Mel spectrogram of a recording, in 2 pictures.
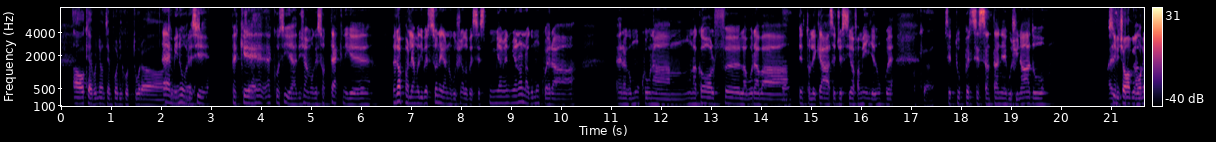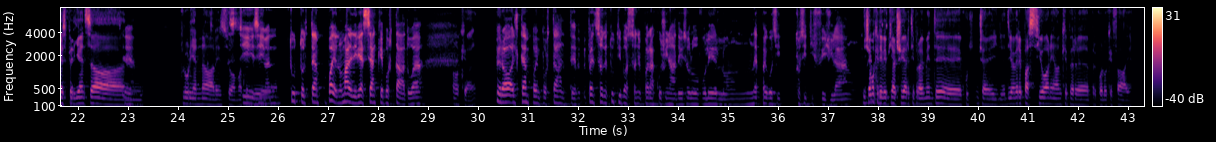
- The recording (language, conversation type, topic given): Italian, podcast, Qual è il piatto che ti ricorda l’infanzia?
- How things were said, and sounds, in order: "Okay" said as "ay"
